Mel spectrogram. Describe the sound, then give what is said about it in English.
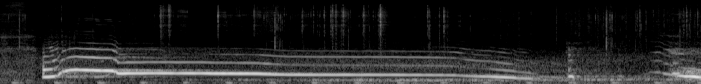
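A person with a mask stuck on their face howls like a wolf in one long, sustained wail that rises, holds steady for several seconds, then slowly falls away, loud, followed by a brief second howl starting at the end. “I'm becoming a wolf.”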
